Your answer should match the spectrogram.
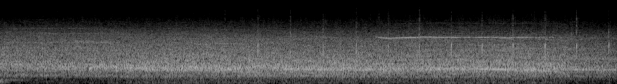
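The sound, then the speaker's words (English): A large wrestling arena crowd roars continuously during a segment with Hulk Hogan and Mean Gene, a dense wash of cheering and scattered clapping at steady loudness, with a high whistle cutting through near the end. “Mean Gene, the first thing you need to do is to tell these people to shut up if you want to hear what I got to say.”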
